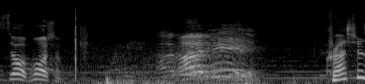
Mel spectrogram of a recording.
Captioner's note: speaking Ukrainian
